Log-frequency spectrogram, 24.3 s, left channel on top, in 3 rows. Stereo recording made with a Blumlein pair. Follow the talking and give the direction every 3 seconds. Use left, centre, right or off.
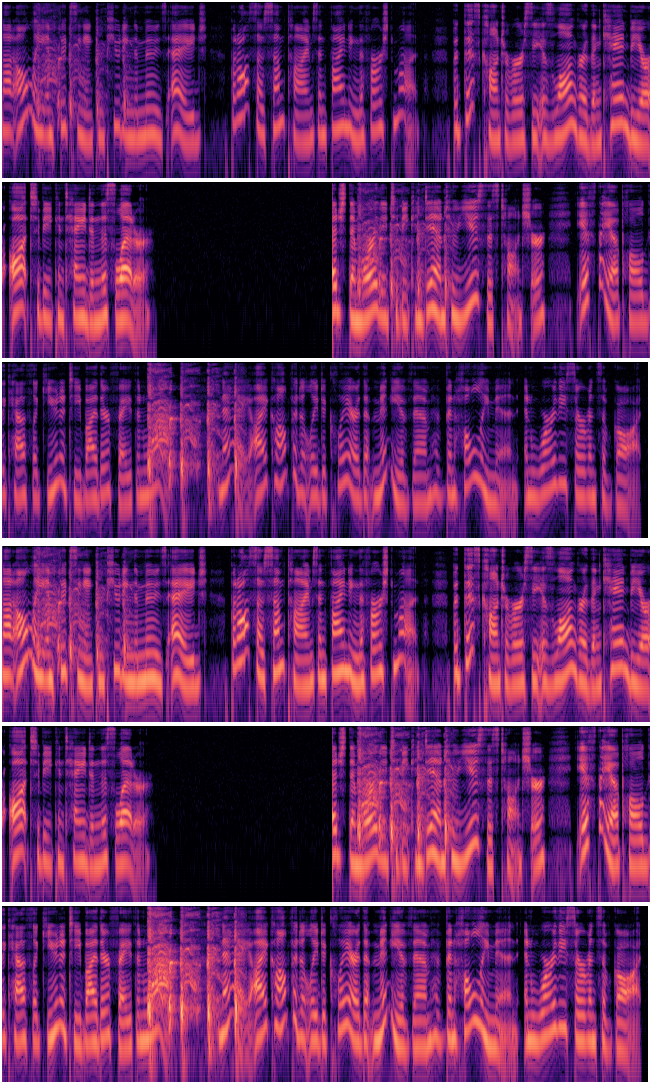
right, right, centre, centre, centre, right, right, right.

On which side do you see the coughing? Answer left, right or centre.
right.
